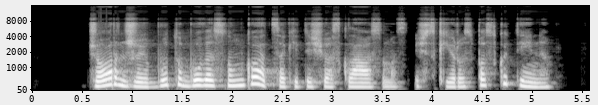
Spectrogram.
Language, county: Lithuanian, Alytus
